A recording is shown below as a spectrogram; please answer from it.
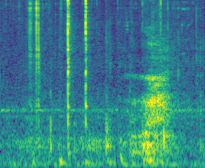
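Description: Four light, sharp clicks in the first second: small hard bits of debris knocking together as soil is dug and sifted. A faint rustle follows about one and a half seconds in.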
